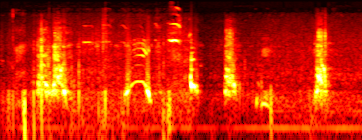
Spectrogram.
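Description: A puppy whimpers and yips in short, high, wavering bursts, several separate cries with quiet gaps between them, close by.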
